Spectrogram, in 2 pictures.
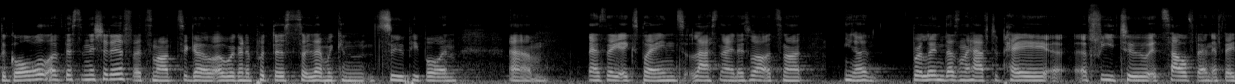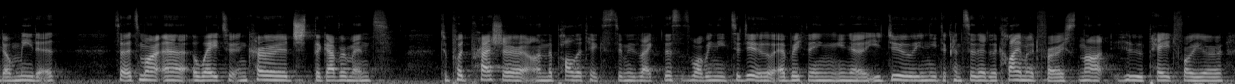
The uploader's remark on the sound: goes live from Hotel Selina in Mitte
